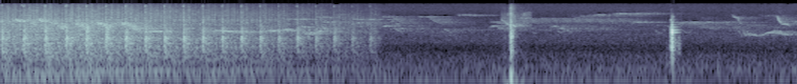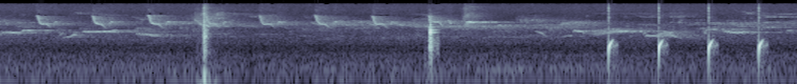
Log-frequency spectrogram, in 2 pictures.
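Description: A fast rattling buzz that stops about two and a half seconds in. Then sharp single clicks a second or two apart as tiny clay bricks are set down, ending in a quick run of short pops. Faint birdsong behind it all.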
